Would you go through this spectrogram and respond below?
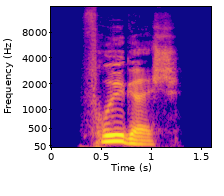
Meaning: Phrygian
- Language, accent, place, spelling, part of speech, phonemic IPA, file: German, Germany, Berlin, phrygisch, adjective, /ˈfʁyːɡɪʃ/, De-phrygisch.ogg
